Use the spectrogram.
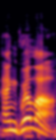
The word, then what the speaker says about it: Anguilla: are pretty much tax havens first we have anguilla yeah that's how you pronounce it named after the spanish word for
